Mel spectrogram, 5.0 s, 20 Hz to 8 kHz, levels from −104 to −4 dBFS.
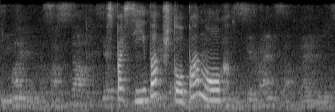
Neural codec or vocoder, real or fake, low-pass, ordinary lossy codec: none; real; 7.2 kHz; Opus, 24 kbps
